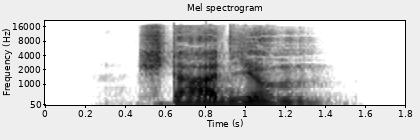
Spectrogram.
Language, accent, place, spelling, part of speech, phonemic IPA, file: German, Germany, Berlin, Stadium, noun, /ˈʃtaːdi̯ʊm/, De-Stadium.ogg
- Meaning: stage, phase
